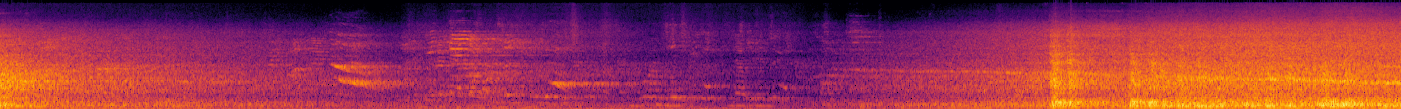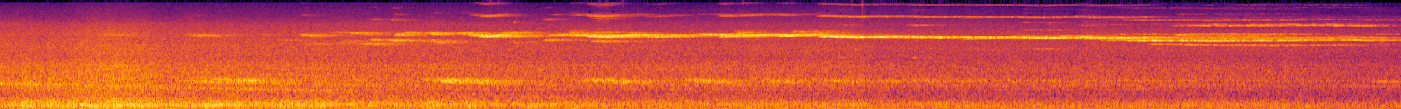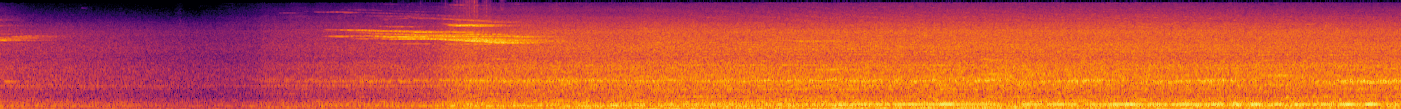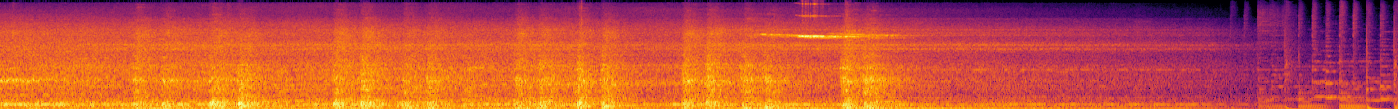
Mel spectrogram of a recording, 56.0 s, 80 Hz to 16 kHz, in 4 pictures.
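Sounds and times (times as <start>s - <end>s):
train electric hum: 0.0s - 55.2s
train braking: 8.4s - 28.9s, 30.7s - 54.5s
train wheels squealing: 15.8s - 28.6s, 31.2s - 33.7s, 37.2s - 42.6s, 49.0s - 53.8s.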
